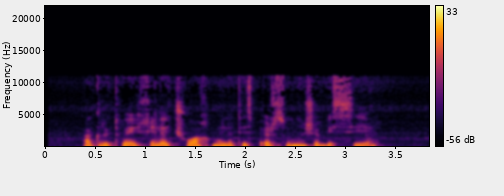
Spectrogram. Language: Georgian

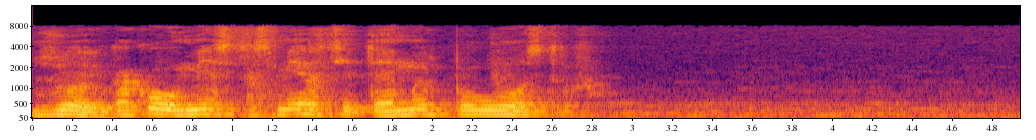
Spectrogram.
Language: Russian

